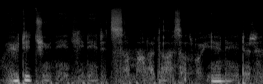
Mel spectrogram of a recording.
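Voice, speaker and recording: A young man in a casual video, whispering sleepily as he reviews football teams and swears offhandedly. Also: a little fast. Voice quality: whispering throughout. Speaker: video creator.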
